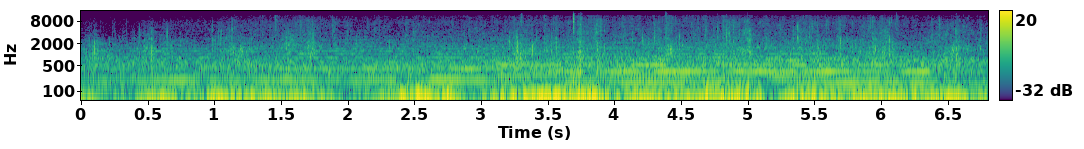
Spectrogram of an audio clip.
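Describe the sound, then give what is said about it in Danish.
Steady rainfall at night pattering across the courtyard of a village assembly hall, a continuous dense hiss with scattered drop impacts, accompanied by low sustained tonal hums throughout. “Ud i regnen og mørket sniger to skikkelser sig ud på gårdspladsen”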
